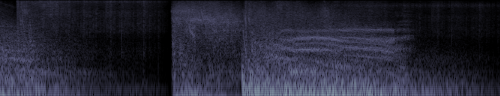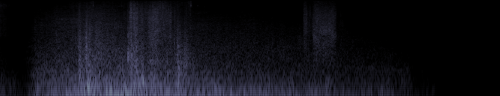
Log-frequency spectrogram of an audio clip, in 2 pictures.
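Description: Heavy blows and whooshing bursts crash loudly in a fight.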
